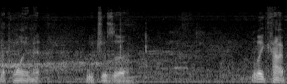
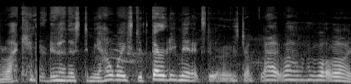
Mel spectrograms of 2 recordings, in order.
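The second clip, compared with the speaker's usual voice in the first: indignant coworker; 9 semitones higher than usual. Retold or imitated. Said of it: "She goes".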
